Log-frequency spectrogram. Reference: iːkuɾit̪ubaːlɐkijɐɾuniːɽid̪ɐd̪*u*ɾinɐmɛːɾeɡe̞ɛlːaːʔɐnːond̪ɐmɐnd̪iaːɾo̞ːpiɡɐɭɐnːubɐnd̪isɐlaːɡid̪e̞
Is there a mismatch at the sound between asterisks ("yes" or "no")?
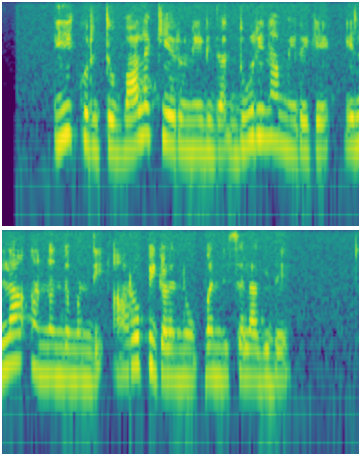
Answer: yes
